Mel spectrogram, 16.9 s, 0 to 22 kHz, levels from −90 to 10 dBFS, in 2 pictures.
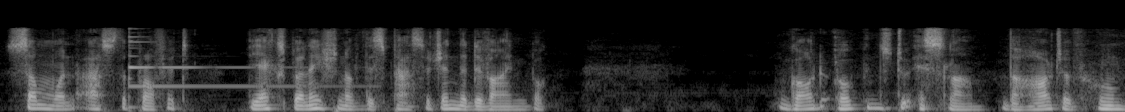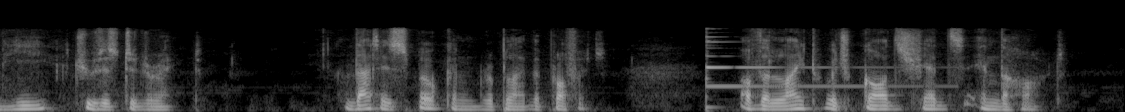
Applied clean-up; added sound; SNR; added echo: none; Harp; 10 dB; none.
